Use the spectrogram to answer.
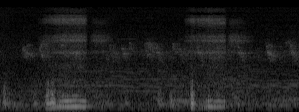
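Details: Soft, rhythmic snoring from a deep-sleeping new puppy, with two louder snorting inhalations of low buzzy tone and faint hissy exhales between; quiet room: snoring.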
